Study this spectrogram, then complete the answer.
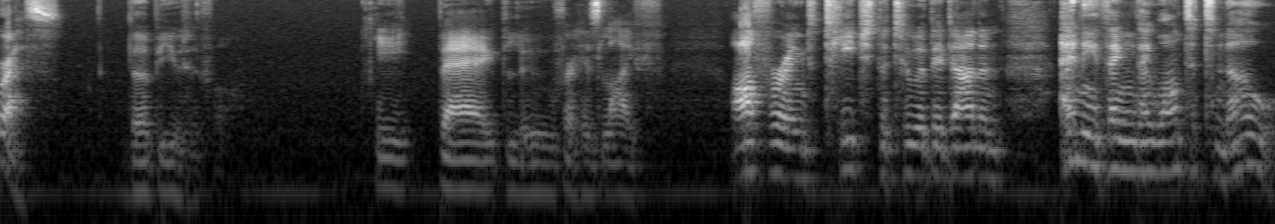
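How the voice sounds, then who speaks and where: In an Irish accent, a man at medium pitch talks with an animated, bright, sharp tone at a fairly slow pace, with very wide pitch swings, big swings in loudness and long, frequent pauses. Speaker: storyteller. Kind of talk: folklore storytelling. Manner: animated, wry, conversational storyteller's delivery.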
